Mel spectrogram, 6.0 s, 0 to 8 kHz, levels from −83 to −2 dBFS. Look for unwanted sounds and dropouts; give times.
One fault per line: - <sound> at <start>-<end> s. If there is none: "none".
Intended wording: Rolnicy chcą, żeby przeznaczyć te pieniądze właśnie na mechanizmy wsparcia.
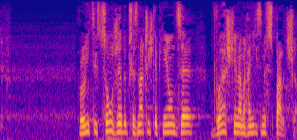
none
